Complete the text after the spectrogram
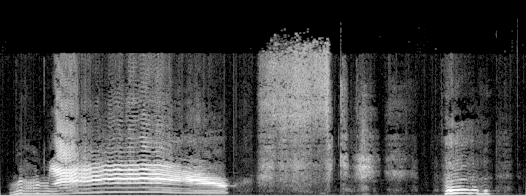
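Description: A cat lets out a long, drawn-out meow, loud, then after a breathy pause gives a second, much shorter meow.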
